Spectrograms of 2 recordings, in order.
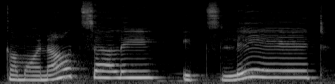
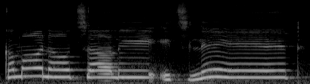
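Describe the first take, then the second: First: Calling out, a bit higher at the end; yelling again. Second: Yelling. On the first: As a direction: call across the dark. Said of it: "They yelled again". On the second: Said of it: "both boys yelled out". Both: A narrator's reading.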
